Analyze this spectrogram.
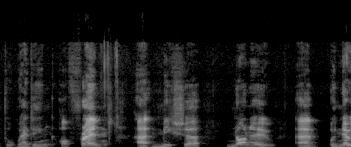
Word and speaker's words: Nonoo: Yeah, I keep wanting to say Nonoo because the N and the double O are joined, so to me it's Nonoo, but I think I've heard it pronounced Nunu, so there we go.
